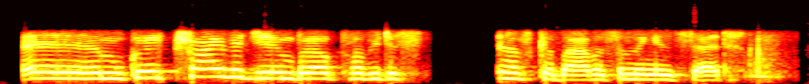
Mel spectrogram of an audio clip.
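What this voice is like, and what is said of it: Whiny, distinctive regional speaking voice. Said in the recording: “This is an interesting voice. ... I'm so whiny and annoying. ... No, this is me all the time.”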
